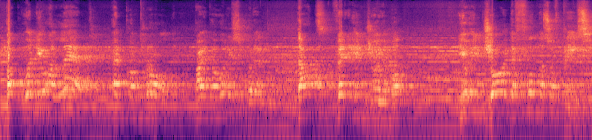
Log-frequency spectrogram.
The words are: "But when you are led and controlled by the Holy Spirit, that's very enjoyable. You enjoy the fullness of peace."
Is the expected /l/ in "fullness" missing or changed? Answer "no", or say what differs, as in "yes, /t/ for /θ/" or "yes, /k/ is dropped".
no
